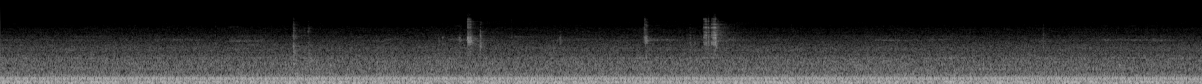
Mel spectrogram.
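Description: Steady low hum of shop machinery throughout, with a few light metal clicks, about four, spaced between about three and seven seconds in, as a brake caliper bracket loaded with pads is fitted over the rotor.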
